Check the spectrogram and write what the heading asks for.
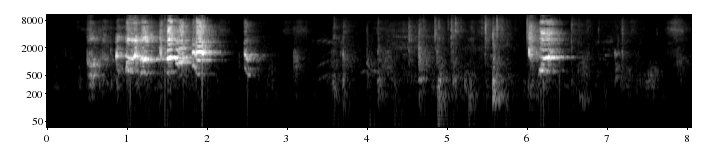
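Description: Laughter in two high-pitched bouts: a long one from about half a second in to about two seconds, and a short one around six seconds.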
